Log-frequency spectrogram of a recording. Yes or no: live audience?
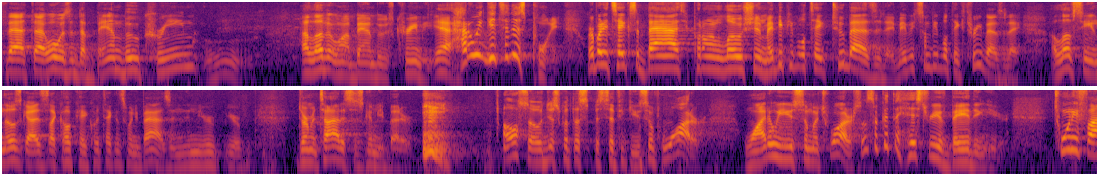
yes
